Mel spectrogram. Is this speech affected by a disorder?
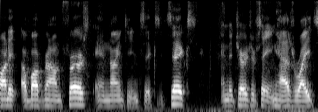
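Yes: cerebral palsy.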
